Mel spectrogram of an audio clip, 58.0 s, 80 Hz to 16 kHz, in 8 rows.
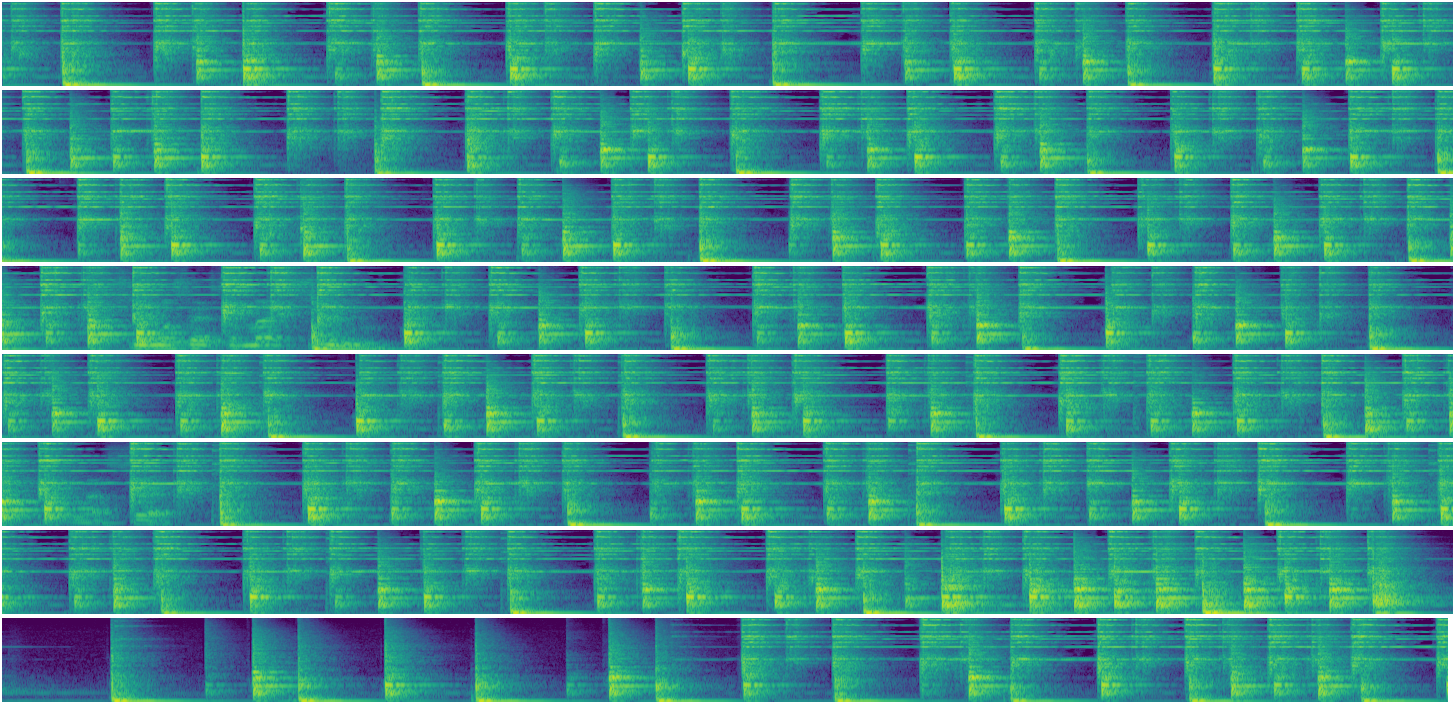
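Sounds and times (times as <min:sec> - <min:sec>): finger cymbals ringing: 0:00.0 - 0:51.0, 0:54.1 - 0:58.0
hand drum rhythm: 0:00.0 - 0:58.0.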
